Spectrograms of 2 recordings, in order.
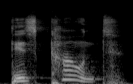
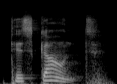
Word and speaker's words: discount: 이때 C 발음을 카 또는 약간 강하게 하셔서 까, 그래서 discount 또는 discount 모두 맞습니다.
